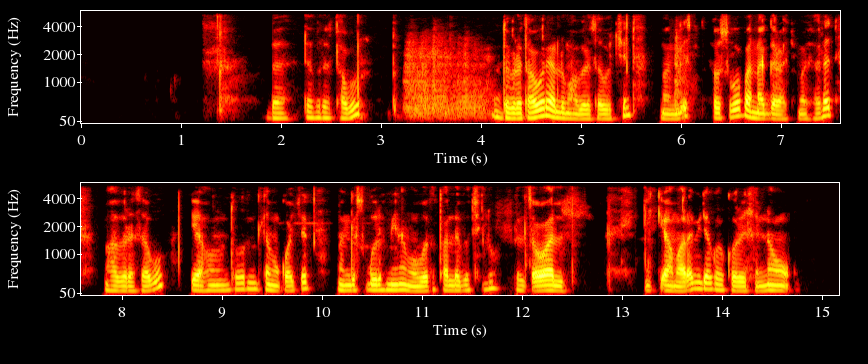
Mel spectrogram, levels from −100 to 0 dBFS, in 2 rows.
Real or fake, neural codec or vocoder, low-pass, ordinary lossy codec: real; none; 5.4 kHz; AAC, 48 kbps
